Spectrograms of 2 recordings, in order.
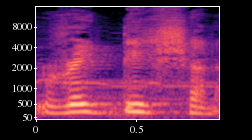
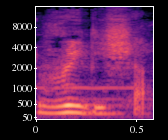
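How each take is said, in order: First: The first syllable has an 'e' vowel. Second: The first syllable has an 'i' vowel. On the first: The speaker calls it wrong. "রেদিশা না" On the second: The speaker calls it right. "রয় হিসিকারে রি"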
